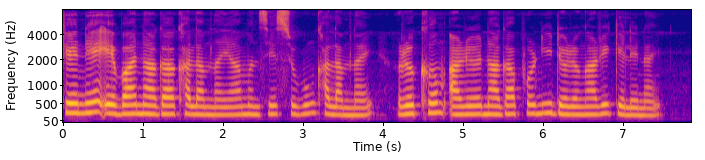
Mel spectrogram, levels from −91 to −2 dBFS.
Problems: none marked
